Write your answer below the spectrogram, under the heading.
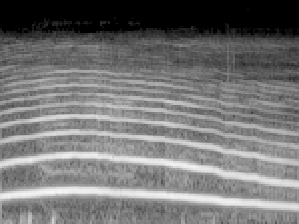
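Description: A loud siren wails steadily for a few seconds, its pitch sliding gradually downward, continuous with no talking over it.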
